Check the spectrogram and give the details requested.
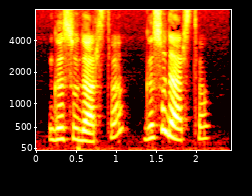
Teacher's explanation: Je sais que tu peux t'étonner parce que moi je prononce le singulier comme le pluriel et même si le mot государство se termine par le O, je le prononce toujours comme le A. Ne t'étonne pas, je vais te dire un petit secret, c'est l'accent de Moscou.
